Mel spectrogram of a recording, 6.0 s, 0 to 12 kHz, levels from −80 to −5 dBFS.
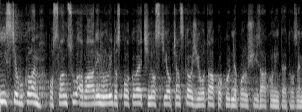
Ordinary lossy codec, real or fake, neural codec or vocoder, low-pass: Opus, 32 kbps; fake; vocoder, 24 kHz, 100 mel bands, Vocos; 10.8 kHz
